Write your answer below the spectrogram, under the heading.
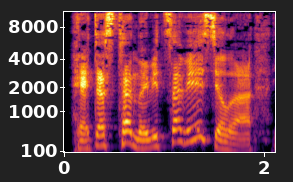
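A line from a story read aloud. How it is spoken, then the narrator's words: Laughing harder. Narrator (Russian): еще больше рассмеялась Аланис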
